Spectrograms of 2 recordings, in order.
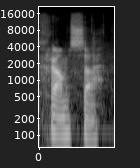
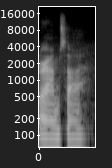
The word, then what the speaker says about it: khramsa: If it's too much to pronounce things like khramsa, which means garlic. Or onion, I think. You don't have to do that. You can pronounce it ramsa.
